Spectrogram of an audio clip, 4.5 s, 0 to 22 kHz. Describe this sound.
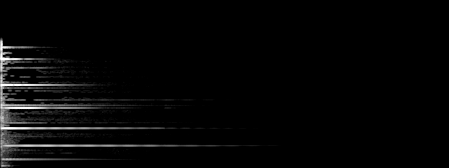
toaster oven or lift/elevator bell
This is the bell from my Aunt Harriet's old toaster oven. It sounds exactly like a lift/elevator bell and can be used either for an toaster oven or else a lift/elevator bell sound.
Best for those looking for the sound of a realistic lift/elevator bell without background noise. It sounds exactly like the lift at the hotel my girlfriend works at in Manchester and like the exel lifts from when I lived in Winnipeg in Canada and in Connecticut aeons ago.
Aunt Harriet got this toaster oven around 1989, but I can't tell the make since she took the label off.
lift, ding, toaster-oven, bell, ring, toaster, chime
